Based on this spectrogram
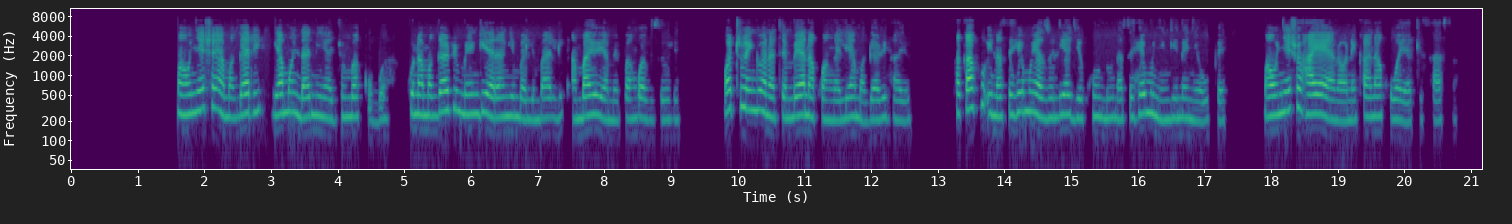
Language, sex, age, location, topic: Swahili, female, 18-24, Mombasa, finance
